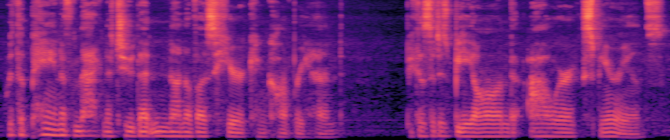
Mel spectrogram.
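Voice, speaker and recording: A man reading the part of a solemn woman leader who addresses her community formally and deliberately in an audiobook. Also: deep voice, a bit bright, a little hiss or hum. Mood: grave. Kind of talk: audiobook character dialogue.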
